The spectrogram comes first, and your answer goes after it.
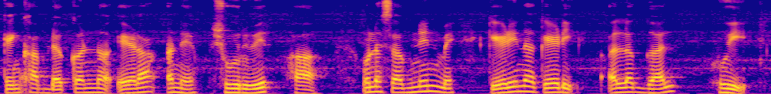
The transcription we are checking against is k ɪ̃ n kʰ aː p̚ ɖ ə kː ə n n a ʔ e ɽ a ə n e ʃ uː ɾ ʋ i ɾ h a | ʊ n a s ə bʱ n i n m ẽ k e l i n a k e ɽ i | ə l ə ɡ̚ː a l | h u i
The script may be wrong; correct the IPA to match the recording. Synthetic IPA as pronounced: k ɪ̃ ŋ kʰ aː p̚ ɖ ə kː ə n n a ʔ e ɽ a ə n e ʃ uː ɾ ʋ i ɾ h a | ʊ n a s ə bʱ n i n m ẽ k e ɽ i n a k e ɽ i | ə l ə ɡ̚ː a l | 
